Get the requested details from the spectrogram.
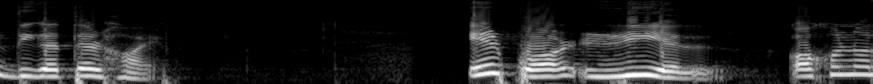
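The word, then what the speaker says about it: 리을: দ্বিগত কখনো ধ, কখনো ধ, আবার কখনো ত, দ, এই চারটি উচ্চারণই দ্বিগতের হয়। এরপর রিয়েল, কখনো ল কখনো র, এই দুটো উচ্চারণই হয়।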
